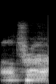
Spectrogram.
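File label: "ultra", robot voice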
